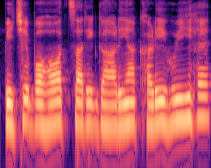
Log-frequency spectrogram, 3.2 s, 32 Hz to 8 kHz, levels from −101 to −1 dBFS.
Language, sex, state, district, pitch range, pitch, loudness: Hindi, male, Jharkhand, Deoghar, 135-150 Hz, 140 Hz, -16 LUFS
